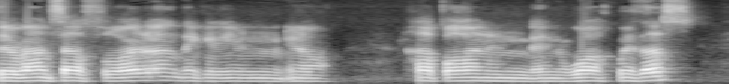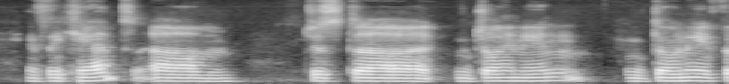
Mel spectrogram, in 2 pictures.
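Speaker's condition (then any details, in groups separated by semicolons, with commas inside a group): ALS; taking a drug; on drug, stronger bite, speaks better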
